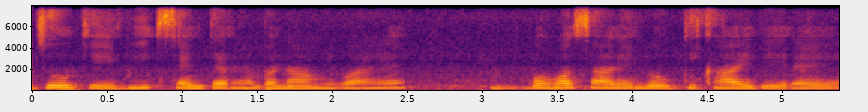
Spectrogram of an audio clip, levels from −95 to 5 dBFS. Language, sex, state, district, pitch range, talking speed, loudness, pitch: Hindi, female, Chhattisgarh, Bilaspur, 210-220 Hz, 165 wpm, -16 LUFS, 215 Hz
